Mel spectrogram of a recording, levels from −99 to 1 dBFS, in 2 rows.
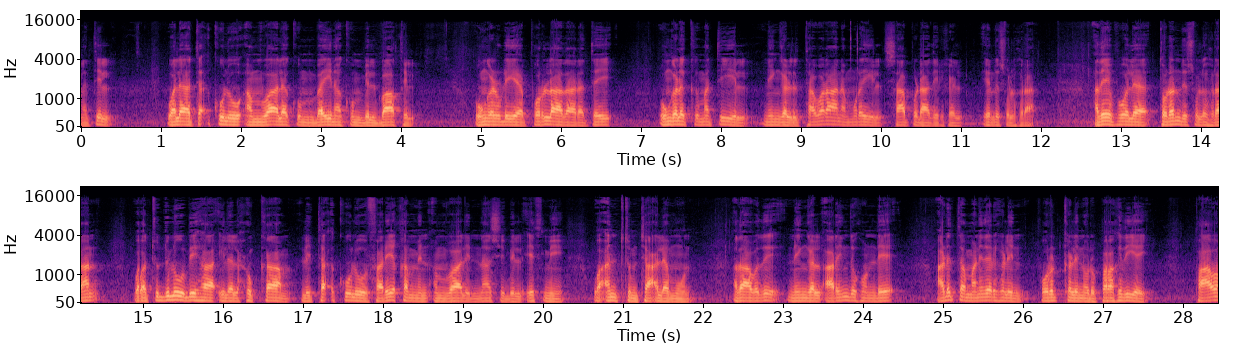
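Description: At 2.85 s, 8.90 s, 14.95 s and 21.00 s the audio stutters briefly. These are overlapping chunks: the stream was handled in 6-second blocks, each starting 50 ms before the previous one ended, so that 50 ms sounds twice at every join. Each repeat is heard as a quick click or hiccup, roughly every six seconds. On a waveform the same short stretch appears twice in a row. A spectrogram shows a thin vertical seam with a duplicated slice beside it.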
